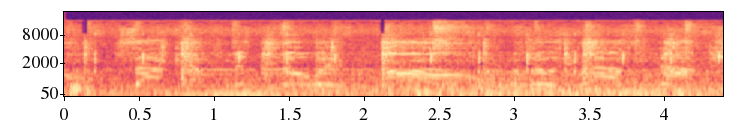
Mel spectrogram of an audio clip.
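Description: Radio music with a singing voice, over the low steady rumble of the car's engine and tyres as it pulls forward.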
